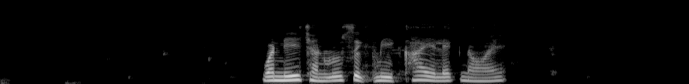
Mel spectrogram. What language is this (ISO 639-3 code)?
tha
